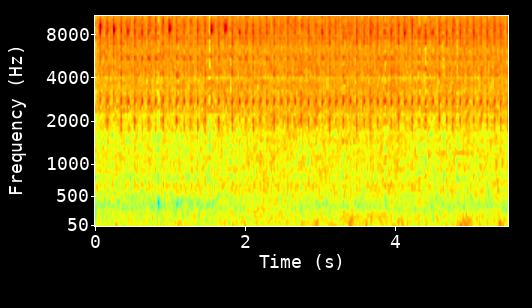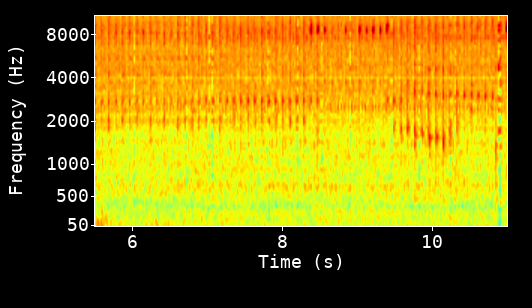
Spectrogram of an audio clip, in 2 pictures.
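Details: Suzuki petrol car idling: thin high whistle and fine rapid ticking when the clutch pedal is pressed, from the clutch release bearing on the pressure plate starting to whistle.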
